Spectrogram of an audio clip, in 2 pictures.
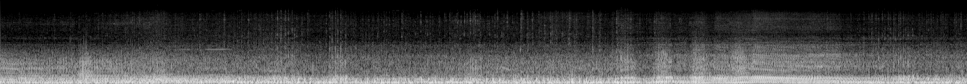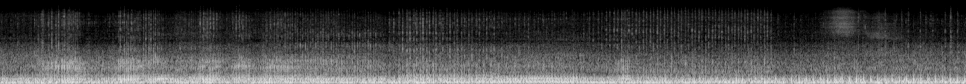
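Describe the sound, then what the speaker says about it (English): Heavy road traffic crawls through Blackpool at night during the Illuminations, a loud unbroken rumble of car and motorcycle engines with occasional revving swells and one passing vehicle sweeping by midway. "there seems to be a hell of a lot of traffic here tonight at the start of the Illuminations"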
